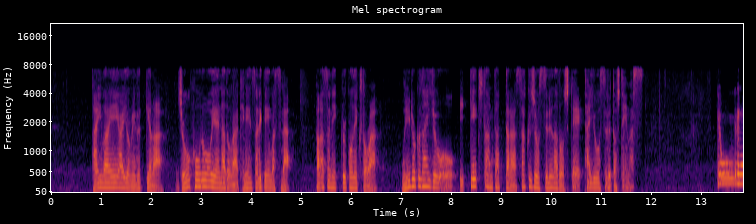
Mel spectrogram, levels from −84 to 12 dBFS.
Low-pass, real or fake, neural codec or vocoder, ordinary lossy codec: 7.2 kHz; fake; codec, 24 kHz, 0.9 kbps, WavTokenizer, medium music audio release; none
